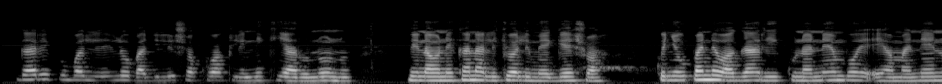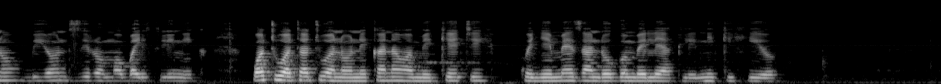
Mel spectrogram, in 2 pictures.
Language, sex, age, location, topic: Swahili, female, 25-35, Nairobi, health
